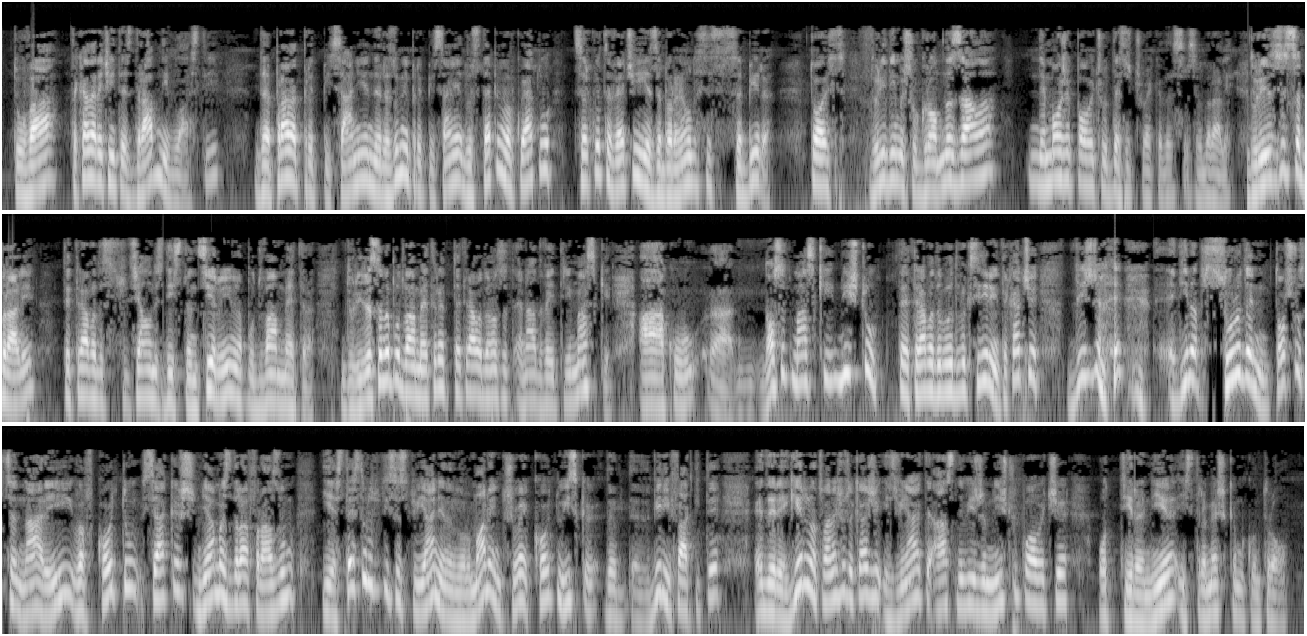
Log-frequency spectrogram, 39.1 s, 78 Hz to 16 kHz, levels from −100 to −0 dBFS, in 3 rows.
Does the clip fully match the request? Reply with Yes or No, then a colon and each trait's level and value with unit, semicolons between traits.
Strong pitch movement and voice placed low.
No: wide, 6.6 semitones; medium, 155 Hz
